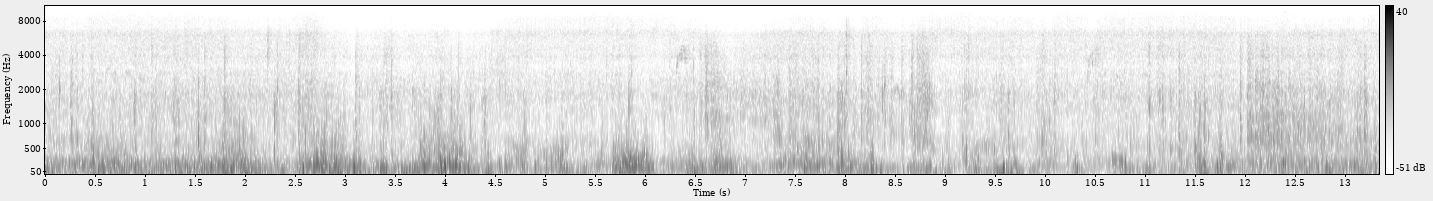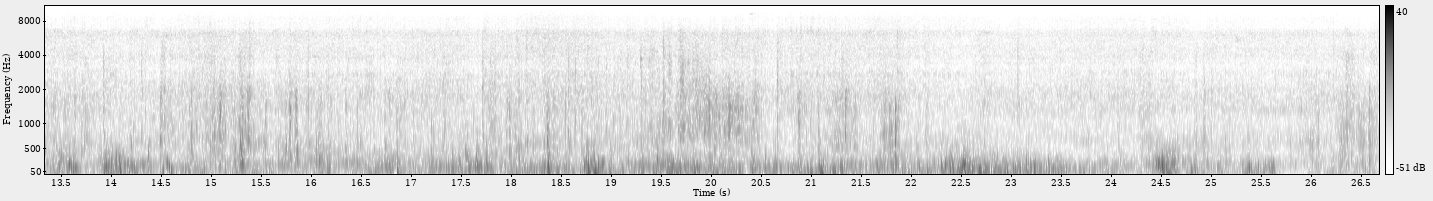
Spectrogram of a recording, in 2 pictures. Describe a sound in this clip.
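Mountain bike tyres crunch and rattle over a dirt trail.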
